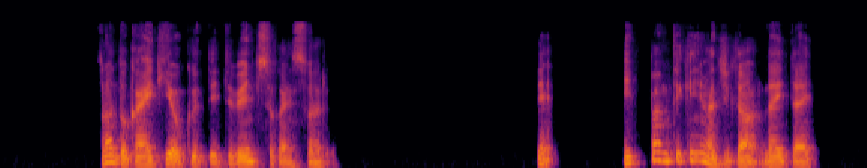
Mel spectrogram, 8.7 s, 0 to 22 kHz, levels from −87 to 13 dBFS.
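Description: Between 1.03 and 4.10 s the speech picks up scattered short gaps, about ten of them spread across that stretch, none longer than roughly 30 ms. Each one is a late or lost packet that the receiver papered over by stretching the last bit of sound forward. Taken together they sound like around 180 ms gone and roughly 150 ms patched. You hear it as little ticks, smears and hiccups while the speech stays clear.

Later, from 6.97 to 7.15 s, there's a lost packet rebuilt from error correction, and the sound points to a handful of separate losses. Nothing drops out, because the packet after each loss carried a low-bitrate Opus copy that the decoder played in its place. That covers about 100 ms, and those rebuilt moments come through rougher and noisier than the speech around them.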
